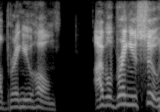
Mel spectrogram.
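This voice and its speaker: A man's put-on character voice at a moderate pace. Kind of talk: period stage drama. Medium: audio drama. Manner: forceful, impassioned.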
